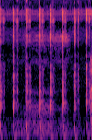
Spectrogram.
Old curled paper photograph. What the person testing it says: if you tap it and it sounds hollow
